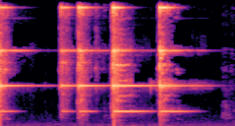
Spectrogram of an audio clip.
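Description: A small hand bell, like a bicycle bell, rings four times in quick succession, each bright metallic ding close and clear before fading.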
